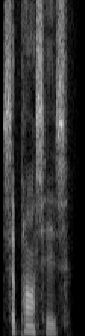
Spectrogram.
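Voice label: "surpasses", British English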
